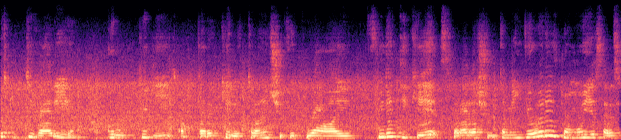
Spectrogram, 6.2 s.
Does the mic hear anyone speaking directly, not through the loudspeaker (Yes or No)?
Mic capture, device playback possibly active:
No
